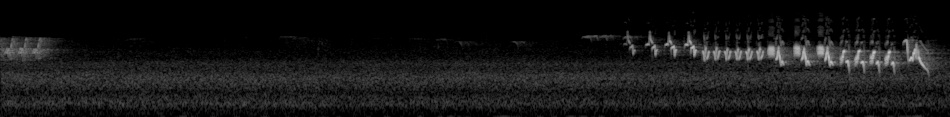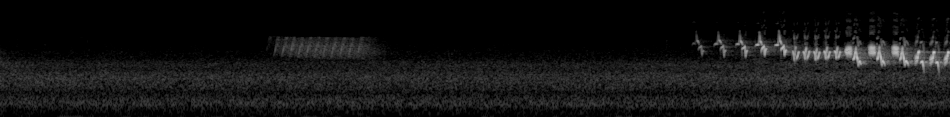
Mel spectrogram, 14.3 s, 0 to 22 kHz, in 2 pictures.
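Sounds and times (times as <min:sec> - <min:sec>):
Common chaffinch song, Fringilla coelebs: 0:00.0 - 0:07.2, 0:09.1 - 0:10.1, 0:12.2 - 0:14.2.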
